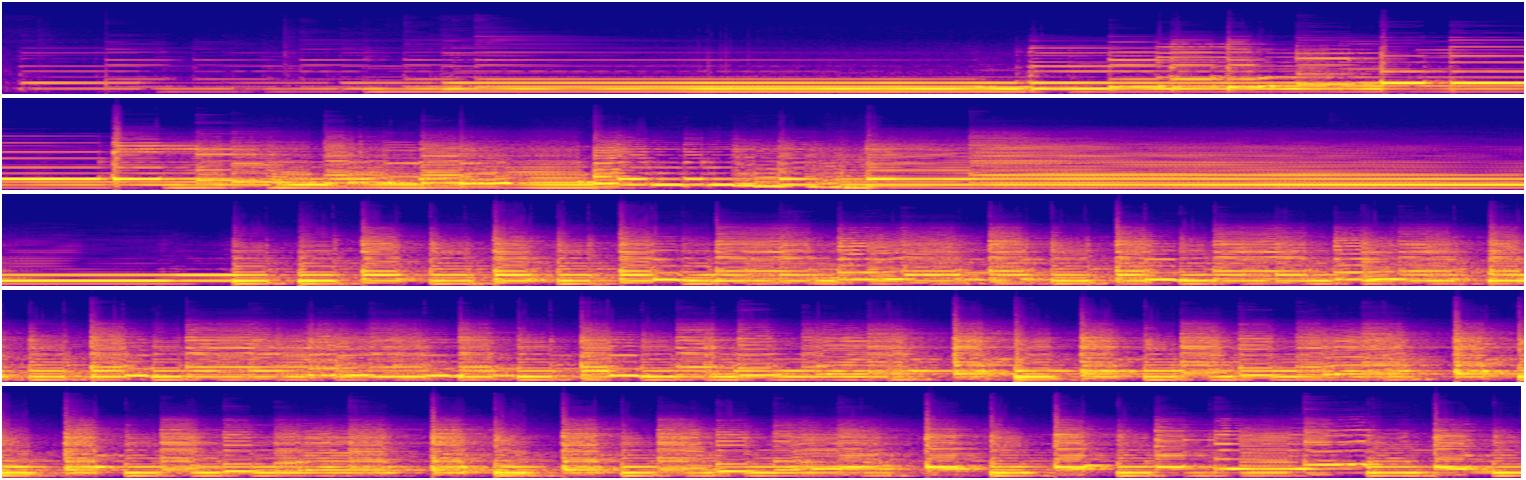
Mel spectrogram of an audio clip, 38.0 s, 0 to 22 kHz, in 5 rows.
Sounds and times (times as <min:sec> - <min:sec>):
Music: 0:00.0 - 0:38.0.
